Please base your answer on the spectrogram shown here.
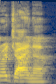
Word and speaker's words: Regina: In 1991, Marvel introduced another Canadian anti-hero, one supposedly born right here in Regina, the city that rhymes with fun.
